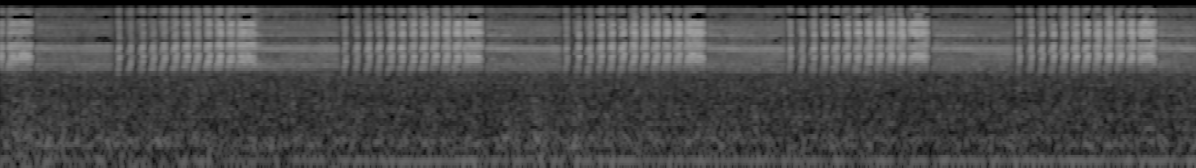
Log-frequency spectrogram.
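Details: Cicadas calling in summer, a loud high-pitched rasping song in bursts of rapid, evenly ticking pulses, each burst lasting about a second and repeating after brief pauses, over a faint low background hum.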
